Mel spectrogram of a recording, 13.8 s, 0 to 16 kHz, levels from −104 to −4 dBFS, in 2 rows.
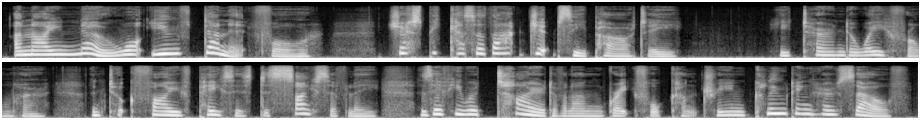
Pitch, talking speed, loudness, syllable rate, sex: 215 Hz, 150 wpm, -19 LUFS, 4.8 syllables/s, female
